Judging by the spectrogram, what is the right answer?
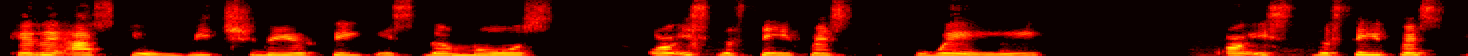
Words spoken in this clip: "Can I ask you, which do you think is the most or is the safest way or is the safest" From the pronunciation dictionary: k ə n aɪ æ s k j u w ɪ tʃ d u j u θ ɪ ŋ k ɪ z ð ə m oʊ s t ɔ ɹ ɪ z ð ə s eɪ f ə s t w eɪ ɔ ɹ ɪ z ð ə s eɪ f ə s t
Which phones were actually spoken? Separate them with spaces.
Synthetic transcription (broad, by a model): k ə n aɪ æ s k j u w ɪ tʃ d u j u θ ɪ ŋ k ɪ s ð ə m oʊ s t ɔ ɹ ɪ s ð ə s eɪ f ə s t w eɪ ɔ ɹ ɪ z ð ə s eɪ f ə s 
